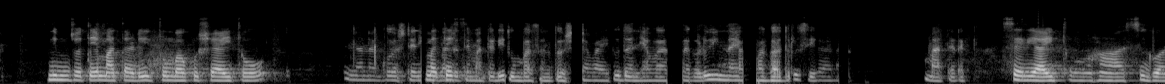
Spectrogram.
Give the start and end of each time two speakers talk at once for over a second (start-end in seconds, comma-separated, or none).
none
